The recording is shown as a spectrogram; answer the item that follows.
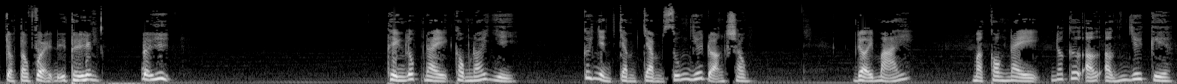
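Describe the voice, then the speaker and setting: A woman narrating a village ghost story in a lively storytelling manner. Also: fairly low pitch, breathy edge, no room sound.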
